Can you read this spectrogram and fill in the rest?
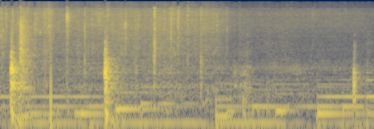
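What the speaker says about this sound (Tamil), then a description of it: "ரவையை சேர்த்து மிதமான தீயில வச்சு அதனுடைய நிறம் மாறாமல் வறுத்து எடுக்க போகிறோம்." Semolina (rava) roasts in oil in a pan over medium heat, giving a continuous close sizzle broken by repeated scraping and stirring strokes of a spatula, with no voices.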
